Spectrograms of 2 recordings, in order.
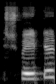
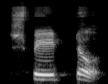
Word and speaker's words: später: So see, später is an exception. So although it is starting from S, but we'll not pronounce it as Z. We are saying später. So sure pronunciation is there. Bis später. Or you don't have to emphasize on the letter R. I'm not saying später. I'm just saying später. So R has a very slight pronunciation.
